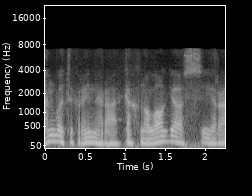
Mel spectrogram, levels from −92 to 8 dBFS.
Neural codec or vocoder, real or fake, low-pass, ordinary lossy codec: codec, 24 kHz, 0.9 kbps, WavTokenizer, medium speech release version 2; fake; 7.2 kHz; MP3, 48 kbps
